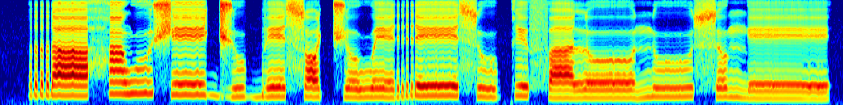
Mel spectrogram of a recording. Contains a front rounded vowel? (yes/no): no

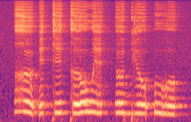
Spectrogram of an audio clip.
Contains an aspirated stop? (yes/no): no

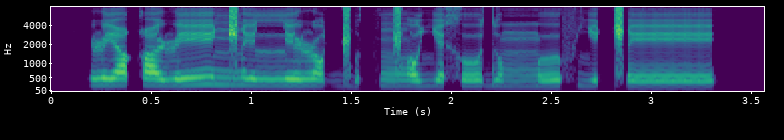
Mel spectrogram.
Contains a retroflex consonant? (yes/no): yes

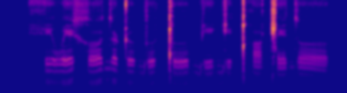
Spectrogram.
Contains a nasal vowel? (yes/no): no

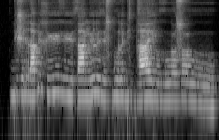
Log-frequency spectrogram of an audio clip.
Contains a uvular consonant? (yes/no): no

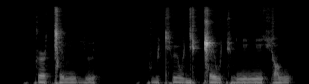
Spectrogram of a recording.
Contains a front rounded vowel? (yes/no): no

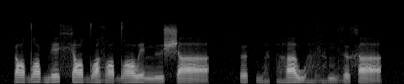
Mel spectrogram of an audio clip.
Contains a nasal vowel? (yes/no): no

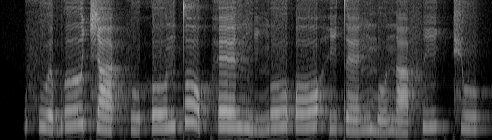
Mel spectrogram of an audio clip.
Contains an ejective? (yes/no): no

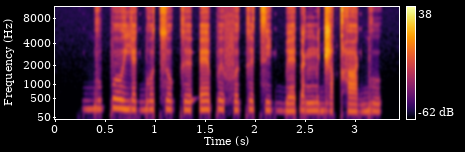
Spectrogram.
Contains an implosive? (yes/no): yes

